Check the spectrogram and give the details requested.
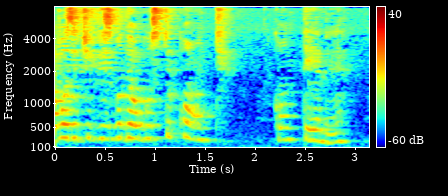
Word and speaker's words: Comte: Comte, né? A pronúncia é Comte, porque ele era um francês.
